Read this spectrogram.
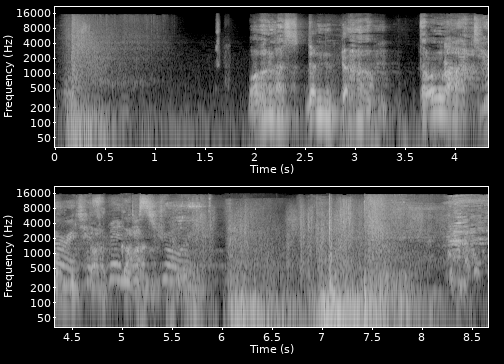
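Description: Fantasy battle sound effects whoosh and clash.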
